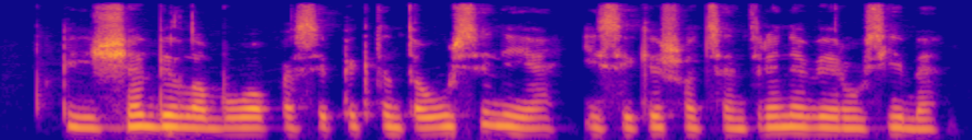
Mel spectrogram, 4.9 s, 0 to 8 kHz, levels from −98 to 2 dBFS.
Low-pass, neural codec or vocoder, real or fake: 7.2 kHz; none; real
